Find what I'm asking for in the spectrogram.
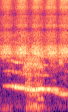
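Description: Blood fry with egg being stirred in a pan, a short, soft scraping and rubbing of the spoon against the pan with a faint sliding tone, heard alone.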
